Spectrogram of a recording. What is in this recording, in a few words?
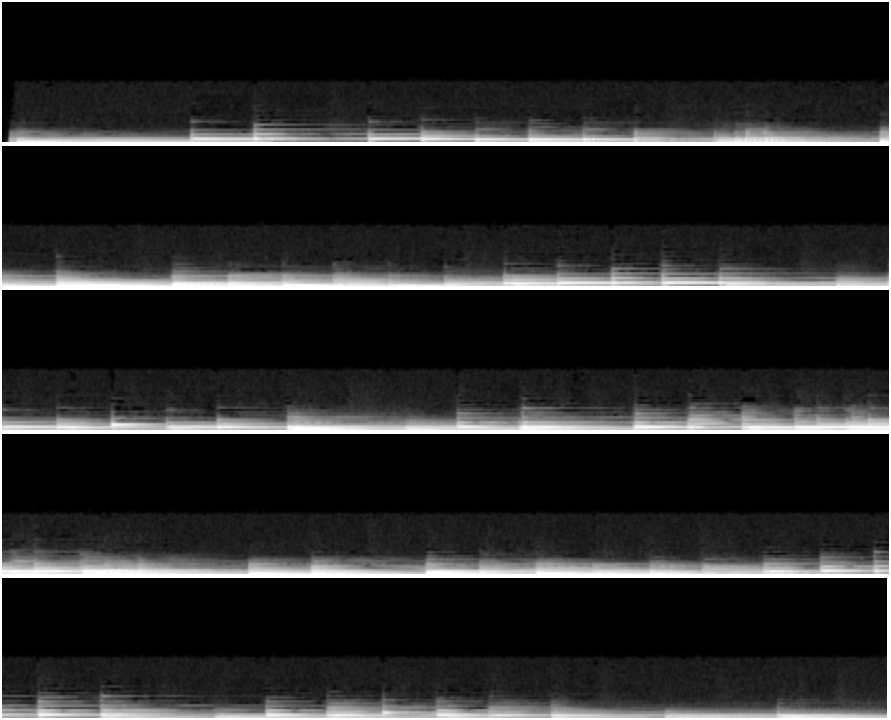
Bach Piano Concertos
